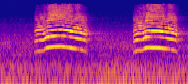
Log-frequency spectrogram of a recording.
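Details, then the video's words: Peafowl calling twice, each a loud, drawn-out, nasal wail that rises and then falls, lasting under a second and separated by a short pause, over a quiet background. "Tavuskuşunun sesi"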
